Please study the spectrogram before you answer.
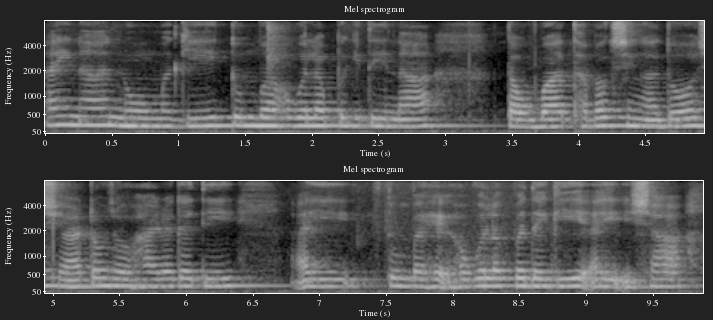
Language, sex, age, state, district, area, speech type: Manipuri, female, 45-60, Manipur, Bishnupur, rural, spontaneous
